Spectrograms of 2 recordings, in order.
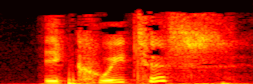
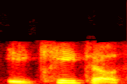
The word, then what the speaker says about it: Iquitos: But where we will go is your new book, which is Iquitos. Am I saying it right? – No, it's Iquitos.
